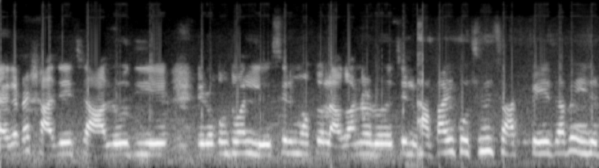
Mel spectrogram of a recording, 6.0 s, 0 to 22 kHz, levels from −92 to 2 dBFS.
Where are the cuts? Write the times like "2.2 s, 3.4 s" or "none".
4.2 s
